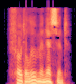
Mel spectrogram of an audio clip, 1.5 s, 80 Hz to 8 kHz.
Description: Search Result for " photoluminescent" : The Collaborative International Dictionary of English v.0.48: Photoluminescent \Pho`to*lu`mi*nes"cent\, a. [Photo- + luminescent.]
photoluminescent.mp3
